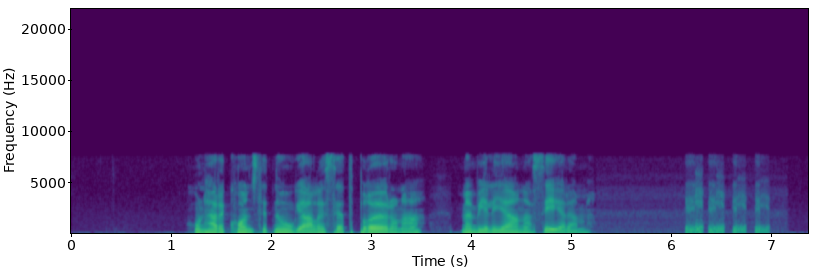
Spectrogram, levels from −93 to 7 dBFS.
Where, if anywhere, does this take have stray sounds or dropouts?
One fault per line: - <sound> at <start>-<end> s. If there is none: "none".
- laugh at 6.1-7.0 s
